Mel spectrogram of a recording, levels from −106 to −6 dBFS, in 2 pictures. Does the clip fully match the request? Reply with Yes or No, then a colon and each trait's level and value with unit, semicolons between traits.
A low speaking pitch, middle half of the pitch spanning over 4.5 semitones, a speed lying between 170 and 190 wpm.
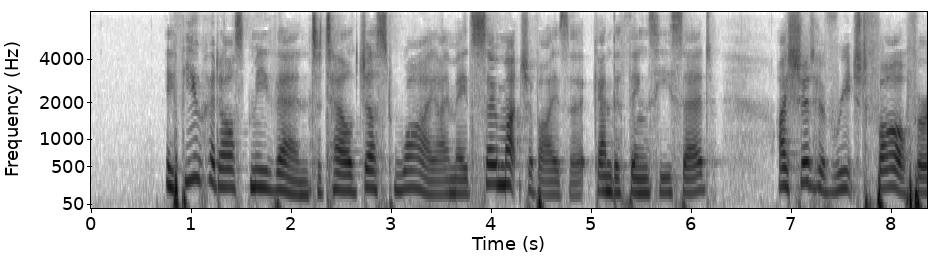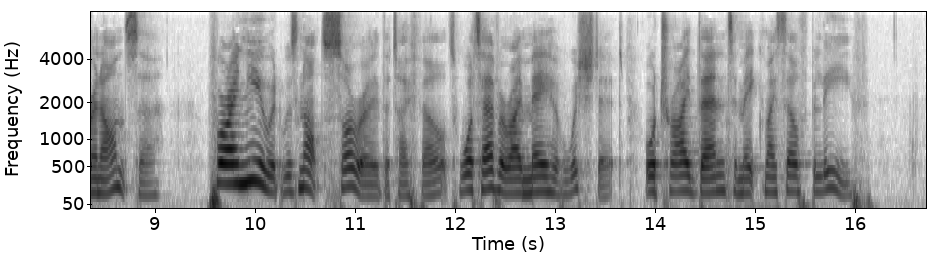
No: medium, 185 Hz; average, 5.0 semitones; average, 185 wpm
